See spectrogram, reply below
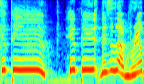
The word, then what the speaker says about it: Hoopoe: The River Hoopoo. That's how you say it. The Hoopoo. – Is it the Hoopoo or is it the Hoopoe? – Hoopoo.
